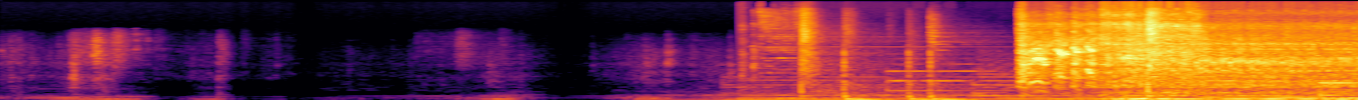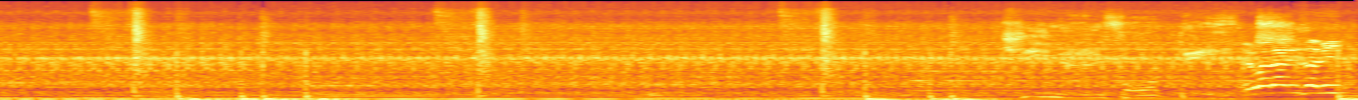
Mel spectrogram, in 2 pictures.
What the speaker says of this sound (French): Là maintenant, on va faire la première mise en route.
